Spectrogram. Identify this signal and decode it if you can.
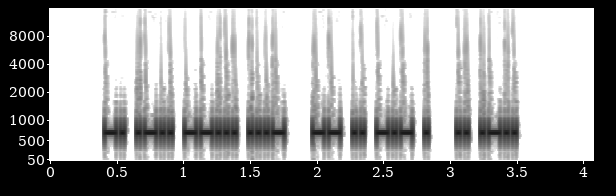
Morse code, heard as a keyed tone, about 40 wpm, 700 Hz. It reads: NL7V MIKE IL
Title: K1USN SST QSO Practice - 40wpm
